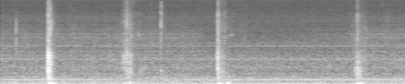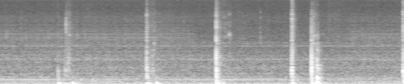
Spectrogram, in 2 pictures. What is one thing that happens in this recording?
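A punch needle pokes through stretched cloth with soft repeated thumps.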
